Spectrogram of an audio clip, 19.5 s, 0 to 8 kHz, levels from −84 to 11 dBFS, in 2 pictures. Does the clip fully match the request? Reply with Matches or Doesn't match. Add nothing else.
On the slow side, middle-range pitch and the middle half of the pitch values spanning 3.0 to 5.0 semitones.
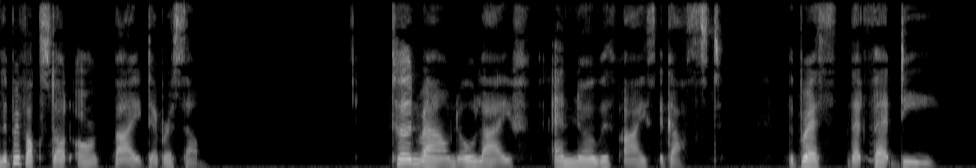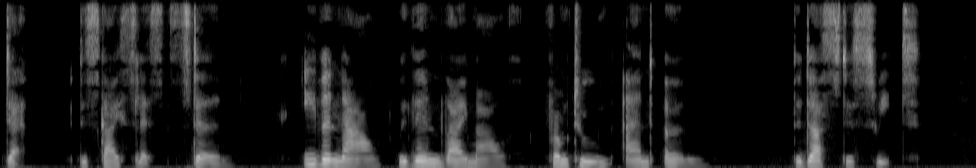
Matches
